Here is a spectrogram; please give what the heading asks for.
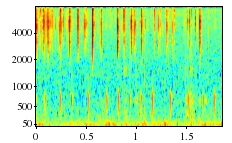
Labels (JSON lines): {"label": "biophony, pulse", "recorder": "SoundTrap 300"}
